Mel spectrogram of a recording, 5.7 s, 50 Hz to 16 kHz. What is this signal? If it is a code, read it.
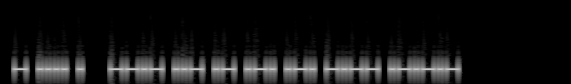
Morse code, heard as a keyed tone, about 32 wpm, 700 Hz. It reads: THE QUARRY.
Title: Pangram Challenge v2 - 30wpm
